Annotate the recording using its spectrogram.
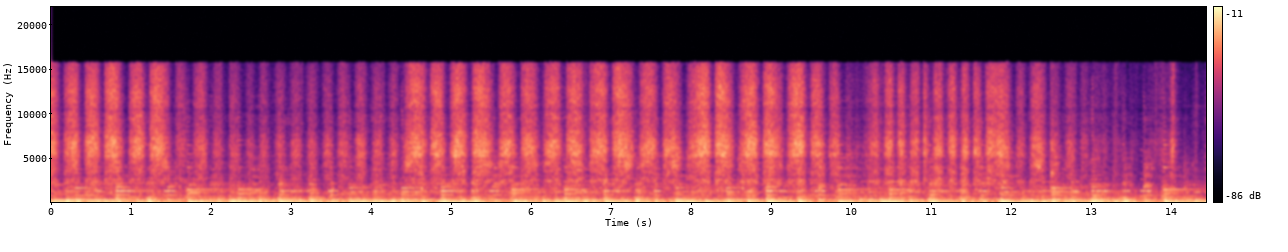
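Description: A palm rubbing soft pastel on a drawing sheet in quick, even back-and-forth strokes, smearing the yellow, orange and red together to blend them.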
